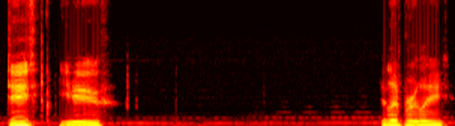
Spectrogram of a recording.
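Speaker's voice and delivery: slow, halting words with long gaps; typing aloud. Real, not acted. Streamer types a question for the game, slow and halting. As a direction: spell it out word by word as you type.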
